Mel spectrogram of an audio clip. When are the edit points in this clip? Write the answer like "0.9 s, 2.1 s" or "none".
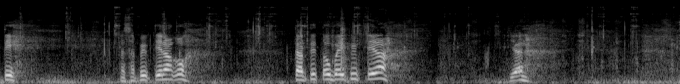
none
